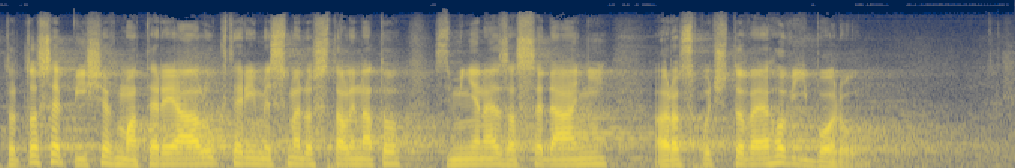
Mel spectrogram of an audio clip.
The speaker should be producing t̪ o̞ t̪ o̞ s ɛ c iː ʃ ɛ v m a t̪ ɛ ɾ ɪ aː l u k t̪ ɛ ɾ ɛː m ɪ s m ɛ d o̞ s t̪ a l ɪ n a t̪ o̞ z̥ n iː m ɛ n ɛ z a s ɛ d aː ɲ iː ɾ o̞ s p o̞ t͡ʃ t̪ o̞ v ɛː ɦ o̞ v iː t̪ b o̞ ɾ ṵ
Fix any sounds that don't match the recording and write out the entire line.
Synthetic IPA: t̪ o̞ t̪ o̞ s ɛ p iː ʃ ɛ v m a t̪ ɛ ɾ ɪ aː l u k t̪ ɛ ɾ iː m ɪ s m ɛ d o̞ s t̪ a l ɪ n a t̪ o̞ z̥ m iː ɲ ɛ n ɛː z a s ɛ d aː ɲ iː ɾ o̞ s p o̞ t͡ʃ t̪ o̞ v ɛː ɦ o̞ v iː b o̞ ɾ ṵ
